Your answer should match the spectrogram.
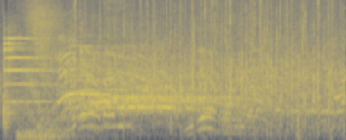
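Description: A short electronic game-show board sound effect with several steady pitches, then studio audience applause with voices shouting over it.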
